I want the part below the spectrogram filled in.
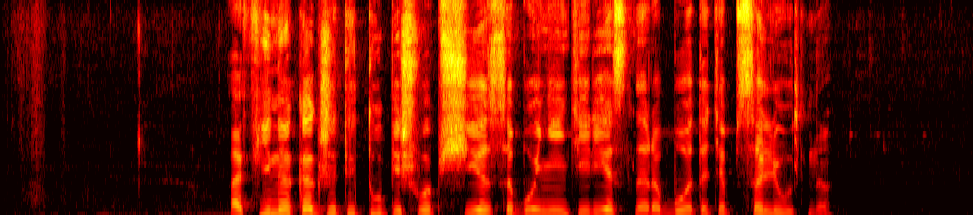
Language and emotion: Russian, angry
